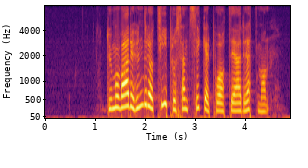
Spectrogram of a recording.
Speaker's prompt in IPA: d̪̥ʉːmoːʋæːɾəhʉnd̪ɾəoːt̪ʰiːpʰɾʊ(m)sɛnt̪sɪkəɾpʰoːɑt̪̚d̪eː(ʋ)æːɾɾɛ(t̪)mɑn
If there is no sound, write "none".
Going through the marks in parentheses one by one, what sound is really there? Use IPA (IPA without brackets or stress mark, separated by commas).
none, none, t̪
